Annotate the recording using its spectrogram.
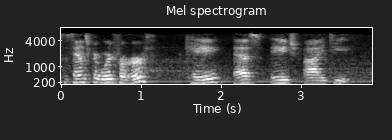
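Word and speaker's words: क्षिति: Sanskrit word for earth kh i But the K is silent.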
